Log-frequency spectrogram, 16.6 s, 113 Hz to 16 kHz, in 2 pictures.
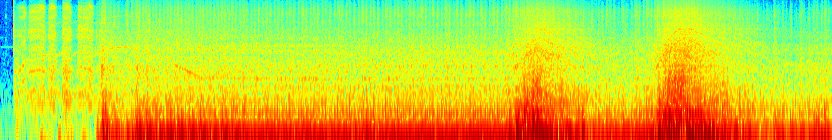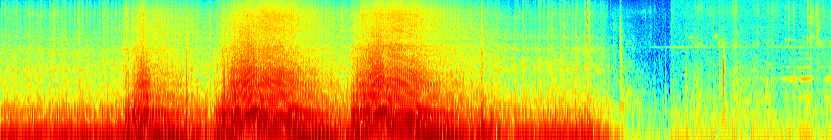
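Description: Yamaha VMax V4 motorcycle engine idling, blipped up and back down five times, two revs and then three in quick succession, before stopping abruptly near the end.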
